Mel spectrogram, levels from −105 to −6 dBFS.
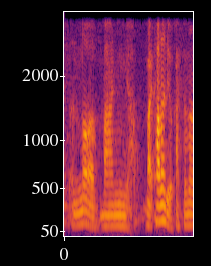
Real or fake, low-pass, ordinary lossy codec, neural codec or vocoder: fake; 3.6 kHz; none; codec, 16 kHz, 1.1 kbps, Voila-Tokenizer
